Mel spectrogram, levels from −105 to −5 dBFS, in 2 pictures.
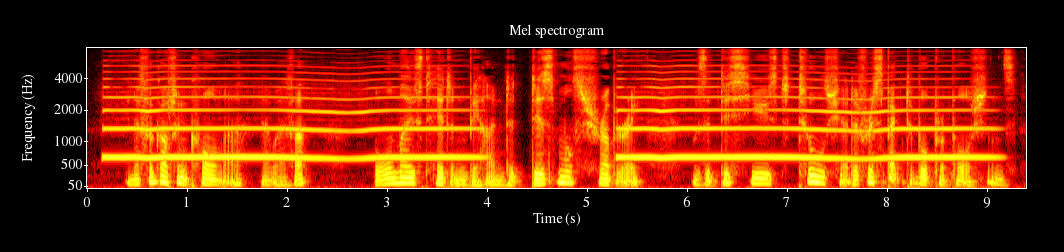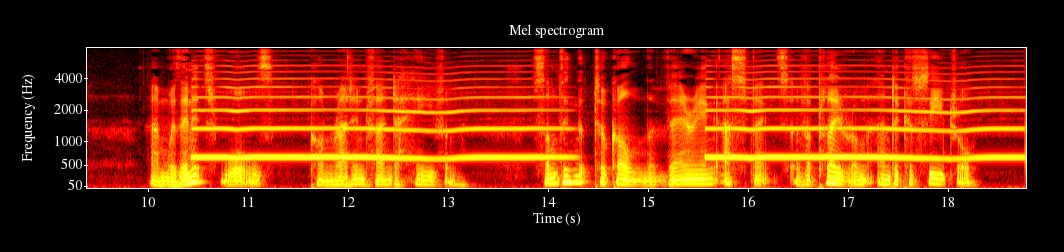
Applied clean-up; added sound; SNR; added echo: none; Wind instrument, woodwind instrument; 1 dB; none.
